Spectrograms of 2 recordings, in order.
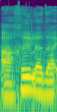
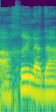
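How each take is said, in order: No difference in how they are said.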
